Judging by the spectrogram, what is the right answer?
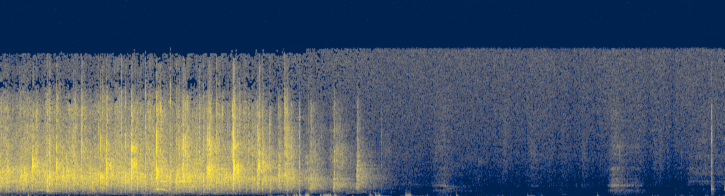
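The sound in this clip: A church audience claps their hands in praise, a dense, loud wash of applause for about six seconds that then dies away, leaving only scattered faint sounds.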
